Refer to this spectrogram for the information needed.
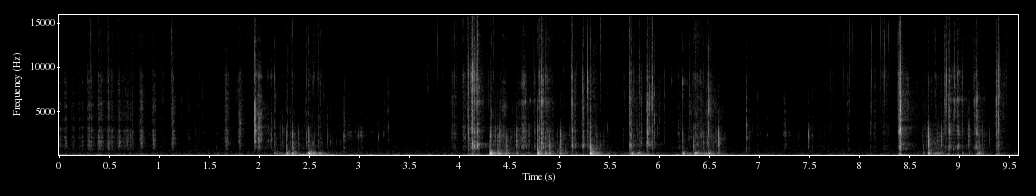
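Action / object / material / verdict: scrape / bar of laundry soap / soap / none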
